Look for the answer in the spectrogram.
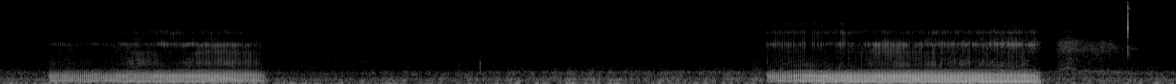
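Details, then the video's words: A 5-month-old male French Bulldog puppy snores loudly in two long, rattling, harmonic-rich bursts separated by quiet breathing. "French Bulldog puppy snoring 5 months too cute loud snoring sleepy"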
